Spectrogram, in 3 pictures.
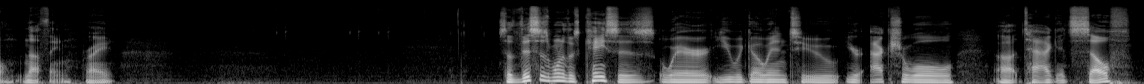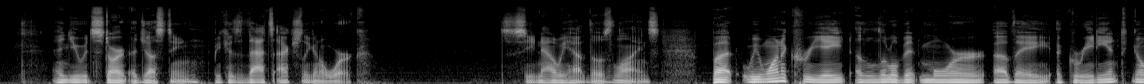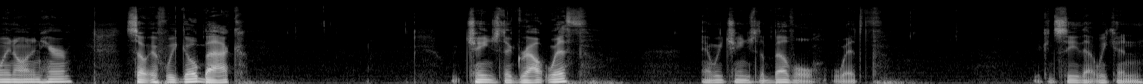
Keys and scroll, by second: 4.3 super+z.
